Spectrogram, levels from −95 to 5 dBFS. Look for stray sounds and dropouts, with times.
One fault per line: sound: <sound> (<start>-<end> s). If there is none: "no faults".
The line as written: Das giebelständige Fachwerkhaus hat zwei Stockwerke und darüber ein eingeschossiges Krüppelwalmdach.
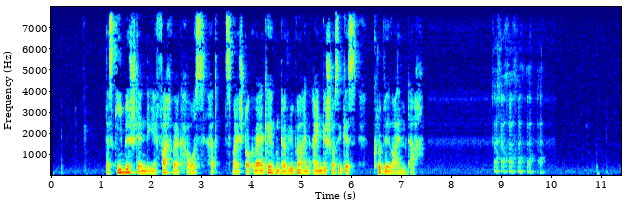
sound: laugh (8.8-9.9 s)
